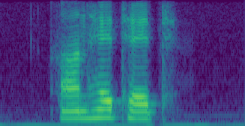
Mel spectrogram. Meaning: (adjective) 1. absurd, ridiculous, nonsensical; pointless 2. unmindful, heedless, wrong 3. bizarre, deformed, odd 4. disordered, disorganized, messy 5. enormous, colossal, gigantic
- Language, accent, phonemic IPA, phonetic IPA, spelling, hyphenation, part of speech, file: Armenian, Eastern Armenian, /ɑnheˈtʰetʰ/, [ɑnhetʰétʰ], անհեթեթ, ան‧հե‧թեթ, adjective / adverb, Hy-անհեթեթ .ogg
